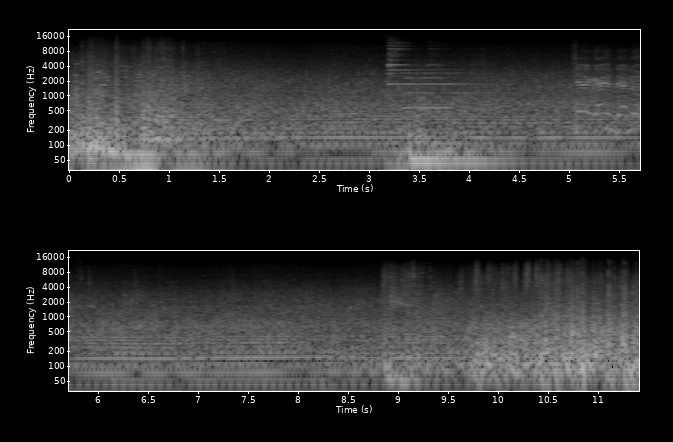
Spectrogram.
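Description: Propeller aircraft engines drone steadily overhead.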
